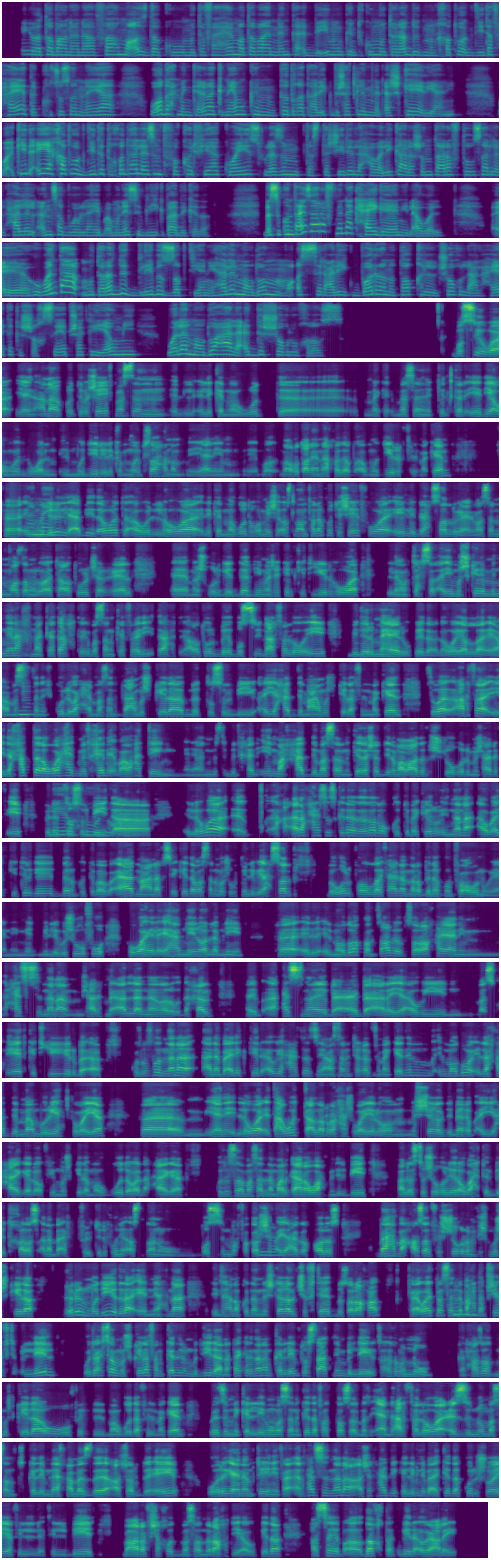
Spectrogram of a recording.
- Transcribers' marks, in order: tapping; in English: "شيفتات"; in English: "شيفت"
- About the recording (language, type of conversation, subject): Arabic, advice, إزاي أقرر أقبل ترقية بمسؤوليات زيادة وأنا متردد؟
